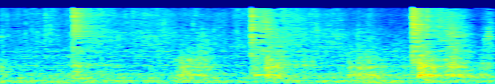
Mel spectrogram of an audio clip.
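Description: Spatula scraping and turning chowmein noodles in a steel wok, three scraping strokes less than a second apart over a low, steady frying sizzle.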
